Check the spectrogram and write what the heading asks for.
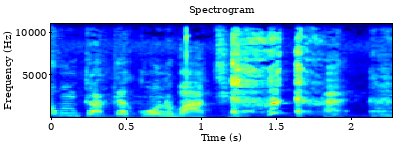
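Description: Speech: a man talking in Maithili in an emotional conversation, with a brief rough noisy sound about a second in.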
